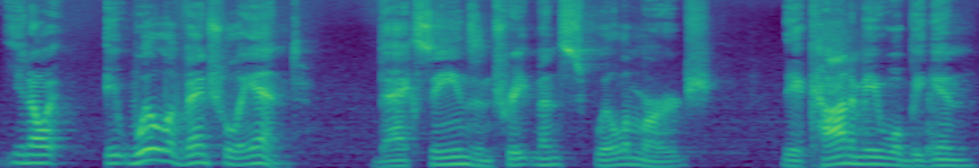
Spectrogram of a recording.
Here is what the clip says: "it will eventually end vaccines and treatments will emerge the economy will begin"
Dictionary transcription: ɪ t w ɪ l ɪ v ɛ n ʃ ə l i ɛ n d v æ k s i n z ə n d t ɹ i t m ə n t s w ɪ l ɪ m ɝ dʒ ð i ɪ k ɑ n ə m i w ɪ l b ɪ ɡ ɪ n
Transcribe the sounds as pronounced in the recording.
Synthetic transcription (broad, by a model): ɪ t w ɪ l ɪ v ɛ n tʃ l i ɛ n d v æ k s i n z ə n t ɹ i t m ə n t s w ɪ l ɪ m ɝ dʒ ð i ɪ k ɑ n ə m i w ɪ l b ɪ ɡ ɪ n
